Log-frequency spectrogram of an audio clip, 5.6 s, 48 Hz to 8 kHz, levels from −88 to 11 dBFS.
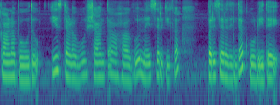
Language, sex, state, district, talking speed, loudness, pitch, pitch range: Kannada, female, Karnataka, Bangalore, 85 wpm, -18 LUFS, 195 Hz, 180-205 Hz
